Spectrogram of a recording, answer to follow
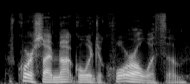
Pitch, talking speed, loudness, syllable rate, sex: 110 Hz, 315 wpm, -18 LUFS, 6.9 syllables/s, male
